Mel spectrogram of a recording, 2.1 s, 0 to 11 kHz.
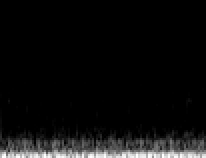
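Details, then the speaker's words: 2010 BMW X5 E70 30i going into limp mode with reduced engine power: a deep, lumpy idle with an uneven low beat, the car shaking, likely from a faulty ignition coil or spark plug. "like right now this car is like really shaking"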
